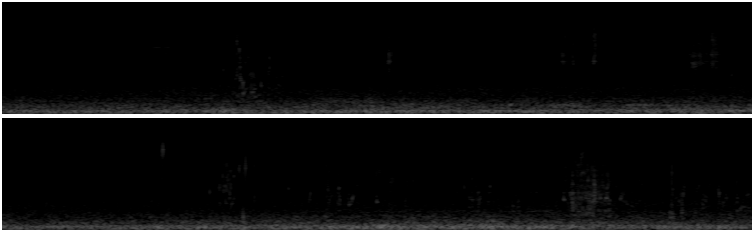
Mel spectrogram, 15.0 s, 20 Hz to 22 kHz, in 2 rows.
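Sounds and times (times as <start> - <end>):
small water splashes: 2.2 - 3.0, 9.5 - 15.0.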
